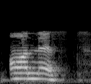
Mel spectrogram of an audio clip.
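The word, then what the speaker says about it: honest: एन ऑनेस्ट, तो एच क्या है यहाँ पे? साइलेंट है। प्रोनाउंसिएशन किसका हो रहा है? साउंड किसका आ रहा है? ओ का। और ओ क्या है आपका?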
